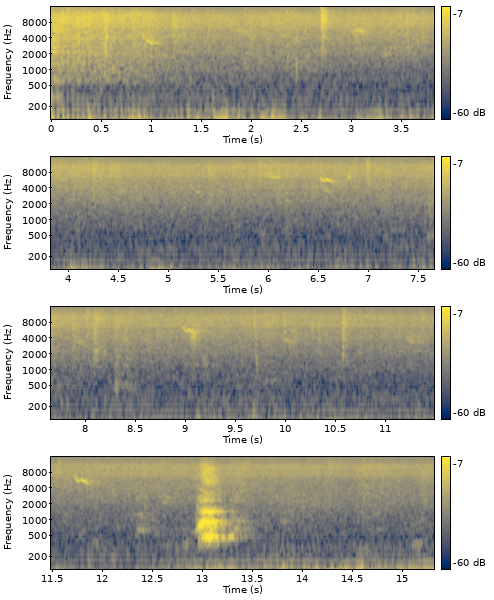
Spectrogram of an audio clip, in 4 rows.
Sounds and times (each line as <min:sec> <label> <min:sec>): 0:00.0 Near and Light Traffic 0:03.2
0:00.0 Light Footsteps 0:04.4
0:00.0 Leaves on Trees Rustling 0:15.3
0:00.0 Light Wind 0:15.3
0:00.8 Birds 0:02.1
0:05.2 Birds 0:10.4
0:06.5 Near and Light Traffic 0:13.6
0:11.0 Birds 0:12.2
0:12.9 Dog Barking 0:13.6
